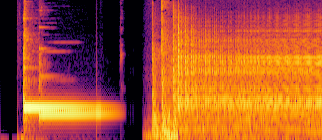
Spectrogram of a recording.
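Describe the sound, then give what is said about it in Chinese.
A doorbell, pressed by a child, rings with a clear two-note chime, high tone falling to a lower one, then a brief pause before a clunk and a steady rushing hiss that carries on to the end. “丁丁左手握着南瓜掌心雷，按了门铃。”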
